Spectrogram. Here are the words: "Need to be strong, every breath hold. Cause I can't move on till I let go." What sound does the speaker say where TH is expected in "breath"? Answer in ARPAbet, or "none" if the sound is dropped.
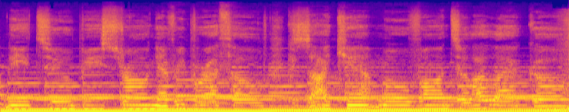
TH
